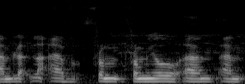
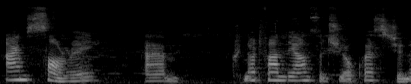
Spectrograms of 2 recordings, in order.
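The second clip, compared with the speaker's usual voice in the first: lightly voiced phone assistant, higher; tinny robot voice; 4 semitones higher, 5 dB quieter than usual. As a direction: answer as the prim voice assistant. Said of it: "he went".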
